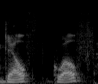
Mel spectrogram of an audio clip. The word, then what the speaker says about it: Guelph: Oh yeah, this is a local artist who's gonna do a show here on the 23rd from Guelph. How do you say Guelph. – That? – Guelph. Guelph, yeah. Ontario.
